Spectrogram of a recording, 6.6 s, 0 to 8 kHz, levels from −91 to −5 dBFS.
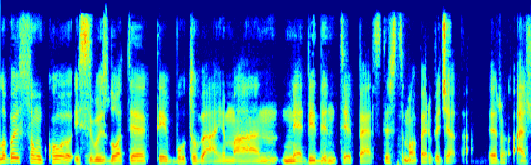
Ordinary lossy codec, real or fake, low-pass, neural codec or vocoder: AAC, 48 kbps; fake; 7.2 kHz; codec, 24 kHz, 0.9 kbps, WavTokenizer, medium speech release version 1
